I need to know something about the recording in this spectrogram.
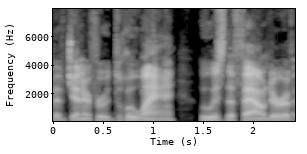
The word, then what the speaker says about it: Drouin: pronounce it correctly in French Yeah. as Drouin, that would be great.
